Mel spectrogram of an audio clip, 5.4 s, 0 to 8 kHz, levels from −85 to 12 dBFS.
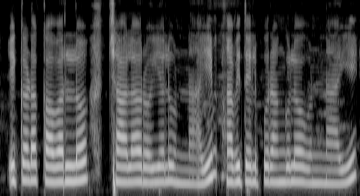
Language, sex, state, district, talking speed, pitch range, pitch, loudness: Telugu, female, Telangana, Mahabubabad, 100 wpm, 225-240 Hz, 230 Hz, -15 LUFS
